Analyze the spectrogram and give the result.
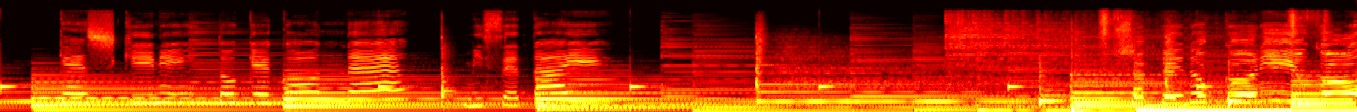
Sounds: Music

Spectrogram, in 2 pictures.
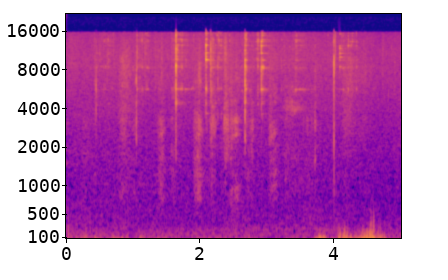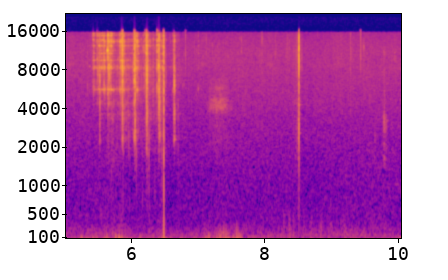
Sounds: pets, Animal, Dog

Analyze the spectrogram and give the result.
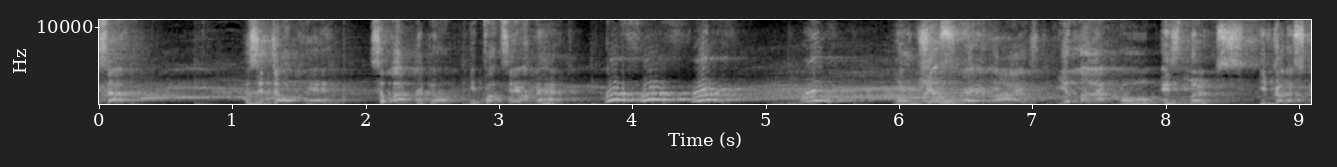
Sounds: Music, Speech, Crowd

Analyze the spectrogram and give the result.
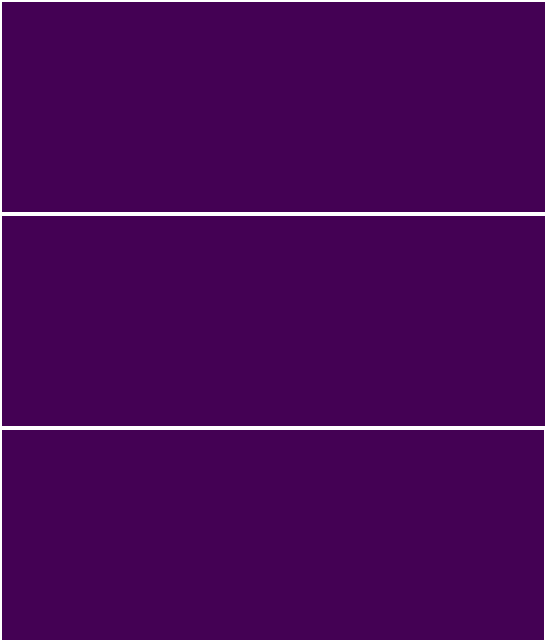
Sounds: Silence

